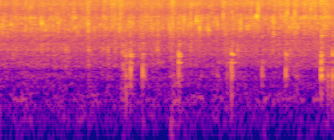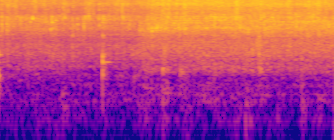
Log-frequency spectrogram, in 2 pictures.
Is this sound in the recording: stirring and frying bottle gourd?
yes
